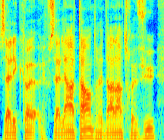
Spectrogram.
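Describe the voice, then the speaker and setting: Low-voiced hesitant Quebec host. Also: male voice, normal speed, a little mellow. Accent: Quebec French. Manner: rambling, hesitant with many filler sounds. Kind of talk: casual radio-style presentation.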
